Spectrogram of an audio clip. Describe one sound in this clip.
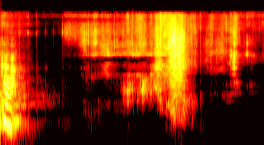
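A folder's pages rustle as they are handled.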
